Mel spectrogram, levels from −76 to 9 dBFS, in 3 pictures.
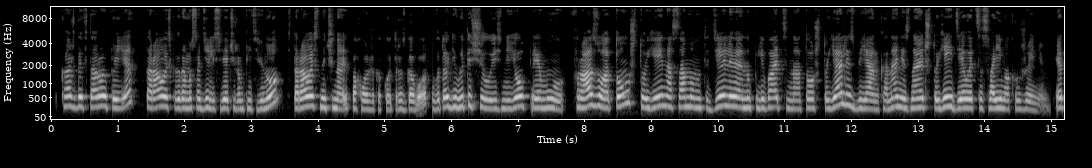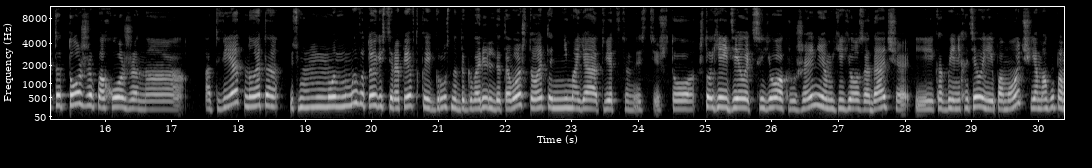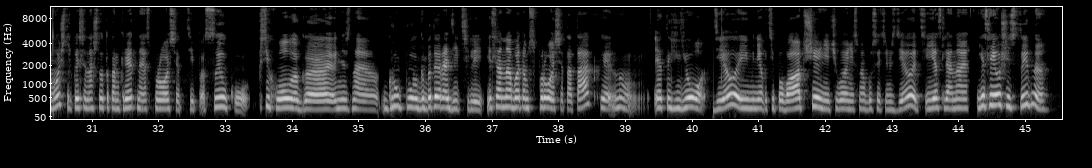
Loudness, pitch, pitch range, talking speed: -19 LUFS, 235 Hz, 220-260 Hz, 175 wpm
